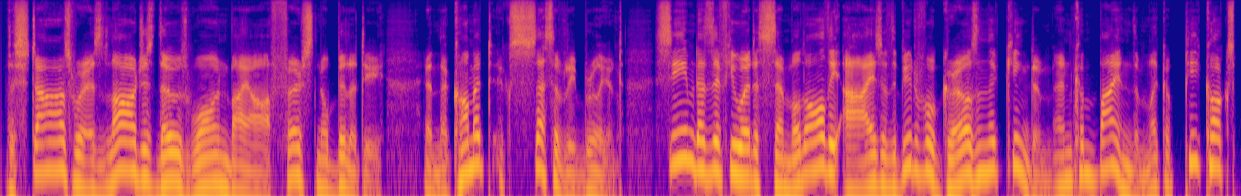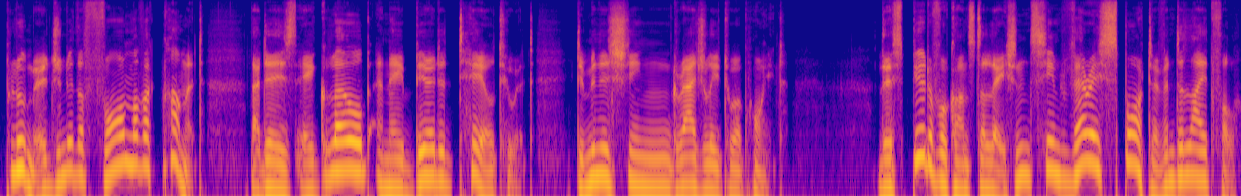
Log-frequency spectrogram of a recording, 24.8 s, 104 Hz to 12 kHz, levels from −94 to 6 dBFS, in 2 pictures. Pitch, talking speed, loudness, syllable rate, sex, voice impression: 145 Hz, 165 wpm, -18 LUFS, 5.2 syllables/s, male, masculine, middle-aged, powerful, slightly bright, muffled, raspy, mature, friendly, wild, lively, slightly strict, intense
